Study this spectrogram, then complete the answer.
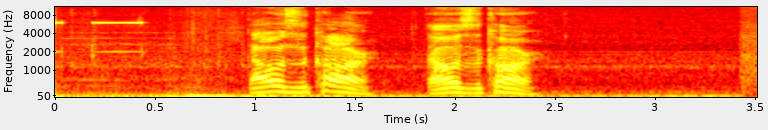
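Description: A young man calls out in front of a car.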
